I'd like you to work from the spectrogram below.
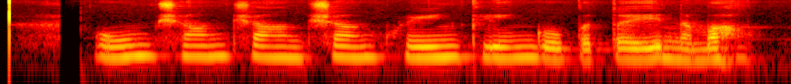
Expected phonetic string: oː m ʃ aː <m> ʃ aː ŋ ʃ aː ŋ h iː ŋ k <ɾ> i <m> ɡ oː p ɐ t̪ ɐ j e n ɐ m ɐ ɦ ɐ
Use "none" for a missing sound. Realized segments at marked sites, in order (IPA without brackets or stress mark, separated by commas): ŋ, l, ŋ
